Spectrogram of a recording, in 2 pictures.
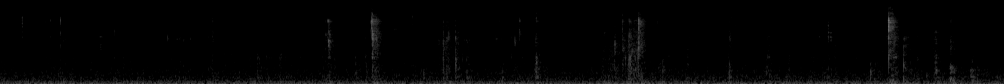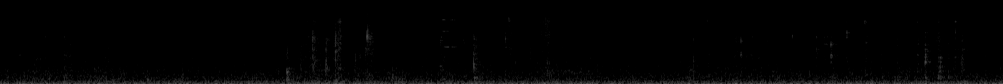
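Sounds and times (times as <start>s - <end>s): chewing with crunches: 0.1s - 11.0s, 16.8s - 20.0s.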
